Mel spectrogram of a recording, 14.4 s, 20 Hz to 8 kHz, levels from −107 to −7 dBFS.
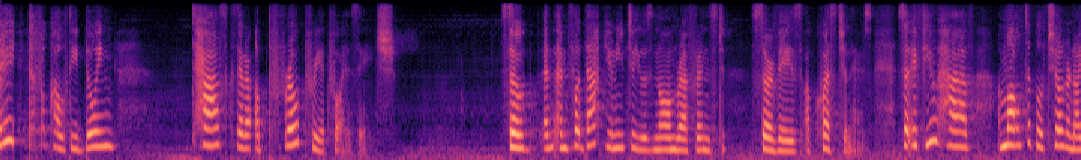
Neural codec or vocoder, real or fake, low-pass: codec, 16 kHz in and 24 kHz out, 0.6 kbps, FocalCodec, streaming, 2048 codes; fake; 7.2 kHz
